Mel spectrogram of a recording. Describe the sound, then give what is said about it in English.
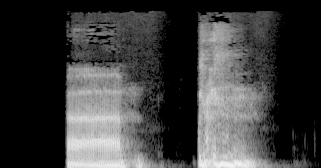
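A person clears their throat in two short, gravelly bursts about half a second apart, each voiced and rough, with quiet between and no other sound. “So like that, I just cleared my throat. I'm going to leave that in there.”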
